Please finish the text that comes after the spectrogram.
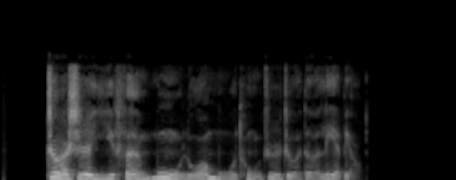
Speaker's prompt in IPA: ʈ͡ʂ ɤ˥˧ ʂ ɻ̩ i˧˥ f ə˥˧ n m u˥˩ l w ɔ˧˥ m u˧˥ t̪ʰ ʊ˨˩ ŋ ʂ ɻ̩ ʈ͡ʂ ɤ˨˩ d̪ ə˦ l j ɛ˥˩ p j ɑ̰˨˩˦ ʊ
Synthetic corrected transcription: ʈ͡ʂ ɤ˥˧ ʂ ɻ̩ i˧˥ f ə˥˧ n m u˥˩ l w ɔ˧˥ m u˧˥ t̪ʰ ʊ˨˩ ŋ ʈ͡ʂ ɻ̩ ʈ͡ʂ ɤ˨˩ d̪ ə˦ l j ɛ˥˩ p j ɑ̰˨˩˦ ʊ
